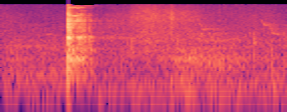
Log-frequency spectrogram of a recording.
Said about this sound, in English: And I'm out climbing a hill. My daily exercise with my dog Idris. So if you hear a jangling, that's his collar.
